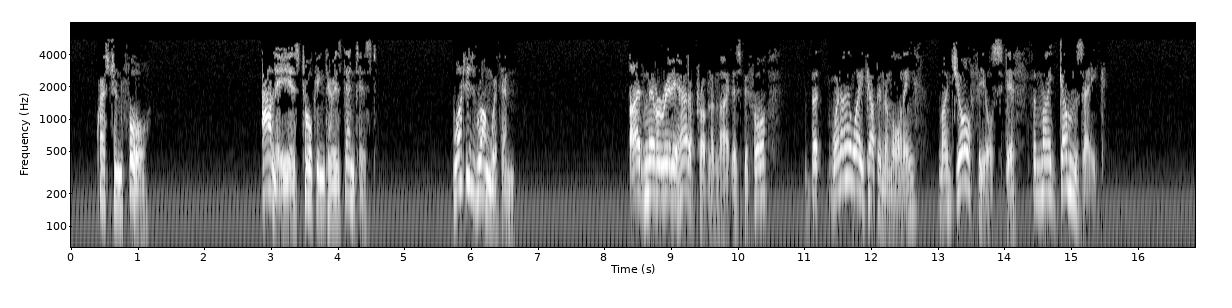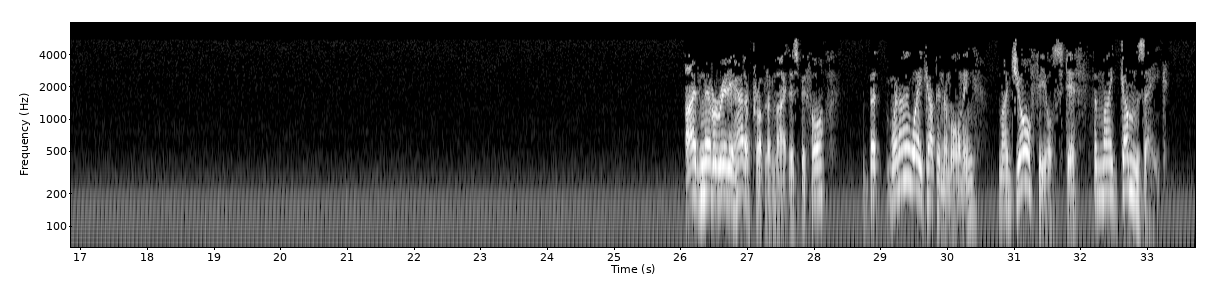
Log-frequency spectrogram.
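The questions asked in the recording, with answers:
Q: What is wrong with him?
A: His jaw feels stiff and his gums ache in the morning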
